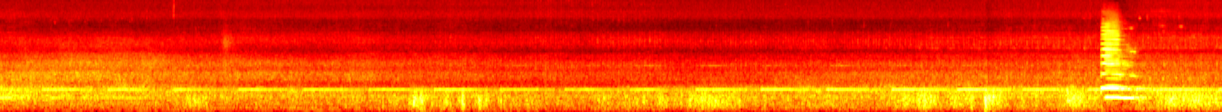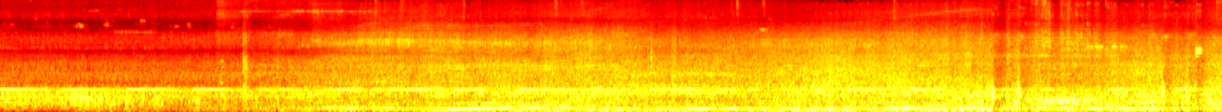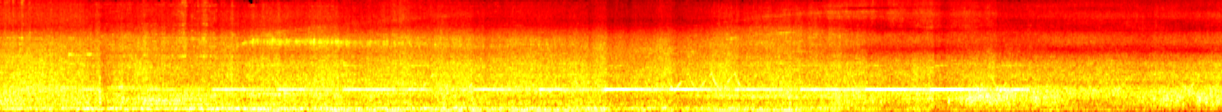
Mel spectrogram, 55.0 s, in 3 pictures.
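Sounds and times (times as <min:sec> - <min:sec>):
steady high tone: 0:00.0 - 0:53.1
diesel train engine rumble: 0:00.0 - 0:55.0
train horn blast: 0:16.4 - 0:17.5, 0:36.2 - 0:36.6.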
